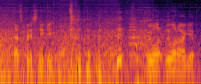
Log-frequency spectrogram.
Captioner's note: laughs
